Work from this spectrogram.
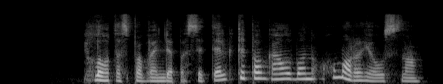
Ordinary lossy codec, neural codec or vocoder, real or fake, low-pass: MP3, 48 kbps; codec, 16 kHz in and 24 kHz out, 0.6 kbps, FocalCodec, streaming, 4096 codes; fake; 10.8 kHz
